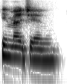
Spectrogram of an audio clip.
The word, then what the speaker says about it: MAGen: Welcome to the ML-AI Tools to Advance Genomic Translational Research, pronounced MAGen, Notice of Funding Opportunity webinar.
